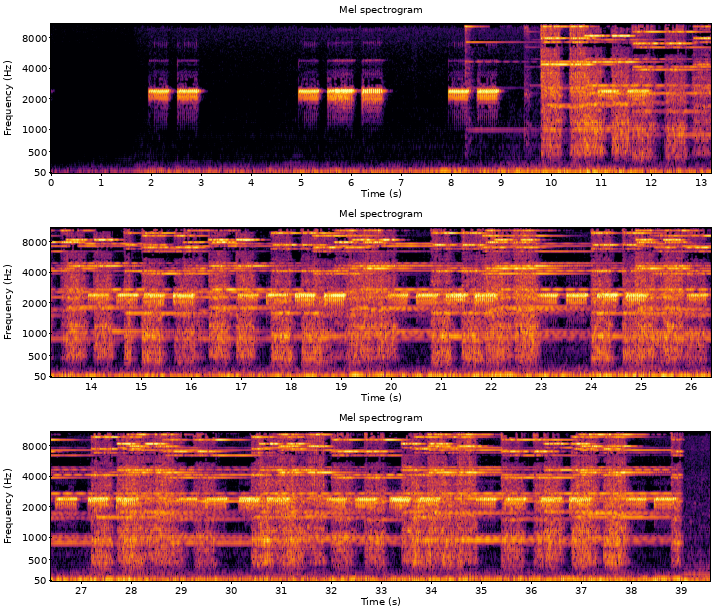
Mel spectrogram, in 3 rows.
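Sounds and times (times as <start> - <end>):
telephone bell ringing with a bright metallic trill: 2.0 - 3.0, 5.0 - 6.8, 8.0 - 39.1.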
